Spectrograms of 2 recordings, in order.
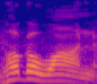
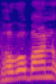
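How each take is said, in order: First: The middle consonant is a w sound. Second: The middle consonant is a b sound. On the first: The speaker calls it right. "ভগওয়ান উচ্চারণ করব" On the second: The speaker calls it wrong. "ভগবান উচ্চারণ না করে"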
